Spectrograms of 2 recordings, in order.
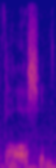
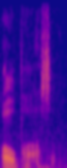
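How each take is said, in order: First: The word starts directly with a p sound. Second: The word starts with an extra o syllable. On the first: The speaker calls it wrong. "it's not possum" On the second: The speaker calls it right. "It's opossum"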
